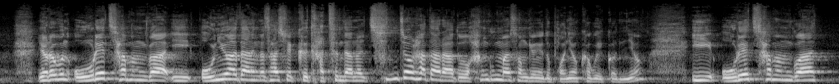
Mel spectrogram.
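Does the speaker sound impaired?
No.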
